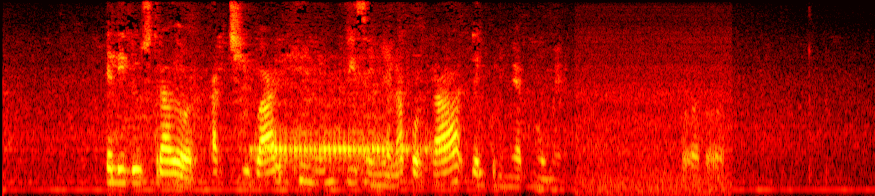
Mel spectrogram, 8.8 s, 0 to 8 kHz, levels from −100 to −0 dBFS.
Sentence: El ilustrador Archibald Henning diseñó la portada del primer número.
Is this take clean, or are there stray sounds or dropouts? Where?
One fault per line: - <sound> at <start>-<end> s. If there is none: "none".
- laugh at 6.8-7.3 s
